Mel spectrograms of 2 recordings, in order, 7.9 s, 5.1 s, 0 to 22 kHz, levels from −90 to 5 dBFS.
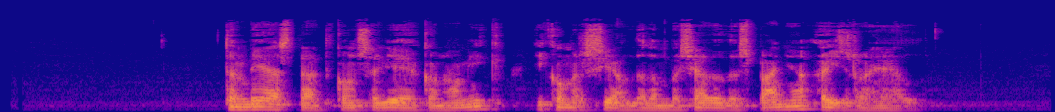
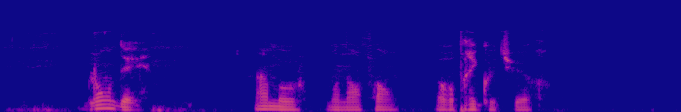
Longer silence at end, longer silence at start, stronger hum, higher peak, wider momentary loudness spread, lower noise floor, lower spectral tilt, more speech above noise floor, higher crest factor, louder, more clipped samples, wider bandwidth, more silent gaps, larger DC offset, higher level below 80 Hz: about the same, 1 s vs 1.05 s; first, 1.7 s vs 0.3 s; neither; first, -6 dBFS vs -28 dBFS; second, 11 LU vs 15 LU; second, -67 dBFS vs -88 dBFS; about the same, -4.5 dB/octave vs -5.5 dB/octave; about the same, 43 dB vs 43 dB; about the same, 20 dB vs 20 dB; first, -25 LUFS vs -46 LUFS; neither; first, 11 kHz vs 7.8 kHz; neither; neither; first, -50 dBFS vs -68 dBFS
